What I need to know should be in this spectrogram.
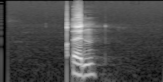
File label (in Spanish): "amarillo", sipakapense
